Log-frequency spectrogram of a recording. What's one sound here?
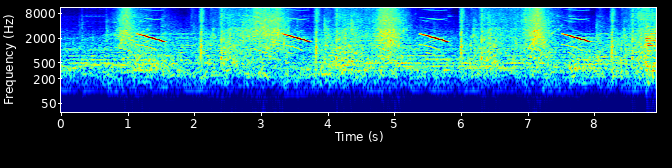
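Water splashes onto a fire with a short hiss, again and again.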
